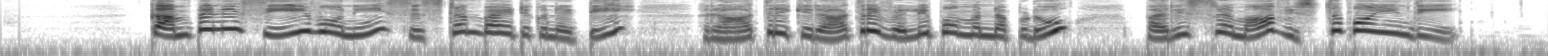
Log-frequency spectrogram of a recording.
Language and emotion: Telugu, surprised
